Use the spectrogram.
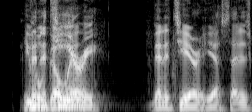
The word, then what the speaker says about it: Vinatieri: Vinatieri, yes, that is correct. That is the correct pronunciation, as Adam Vinatieri himself will tell you, right?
